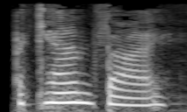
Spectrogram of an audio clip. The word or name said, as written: acanthi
